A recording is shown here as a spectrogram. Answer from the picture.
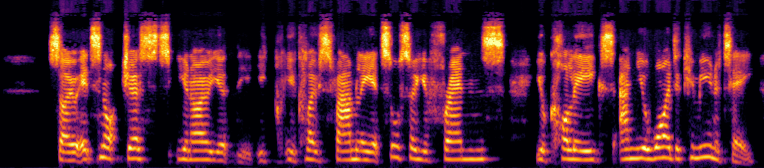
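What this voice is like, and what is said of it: Non-local regional accent. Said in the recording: “you can probably tell from my accent that I'm not from near you”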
